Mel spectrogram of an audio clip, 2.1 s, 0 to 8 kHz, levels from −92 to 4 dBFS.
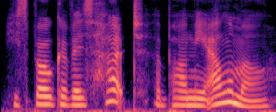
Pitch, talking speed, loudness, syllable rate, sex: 200 Hz, 230 wpm, -17 LUFS, 6.3 syllables/s, female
